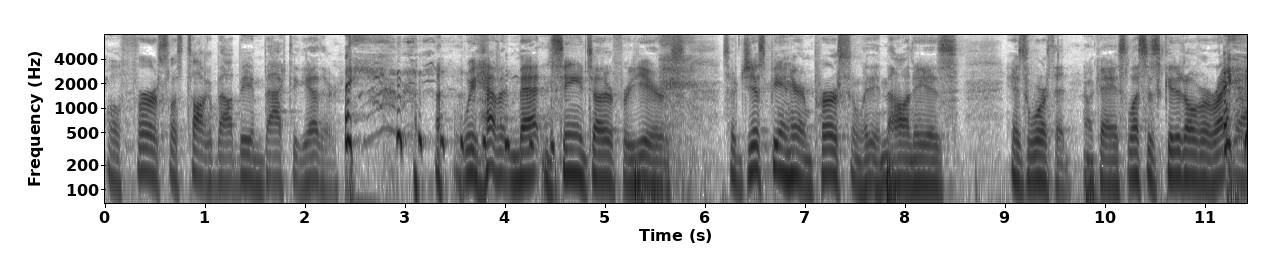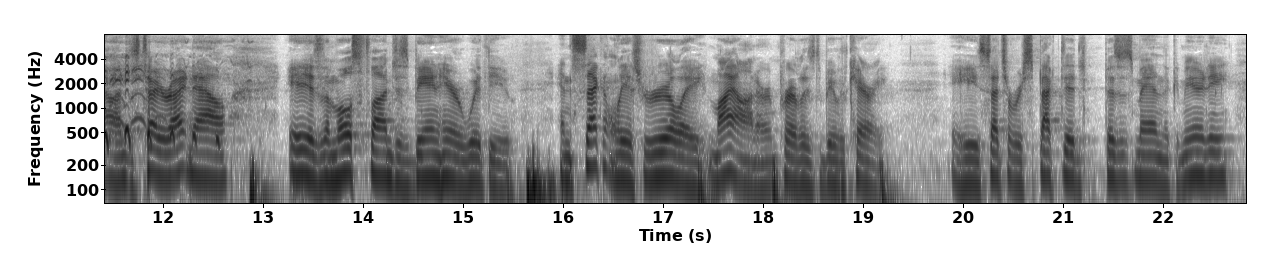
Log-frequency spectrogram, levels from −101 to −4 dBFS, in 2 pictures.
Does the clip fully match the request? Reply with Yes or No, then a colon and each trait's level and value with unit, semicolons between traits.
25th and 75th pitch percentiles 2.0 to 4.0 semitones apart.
Yes: average, 3.5 semitones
